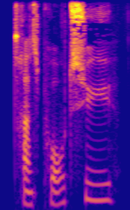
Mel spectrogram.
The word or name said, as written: transportsyge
